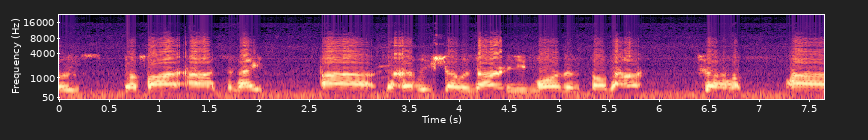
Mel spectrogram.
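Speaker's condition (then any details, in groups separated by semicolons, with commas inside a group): Cerebral palsy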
